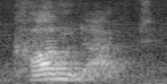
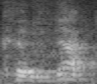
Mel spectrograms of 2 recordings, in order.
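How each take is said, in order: First: The first vowel is a full o sound. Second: The first vowel is a reduced schwa. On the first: "had o in the first syllable" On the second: "had schwa, or no vowel"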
